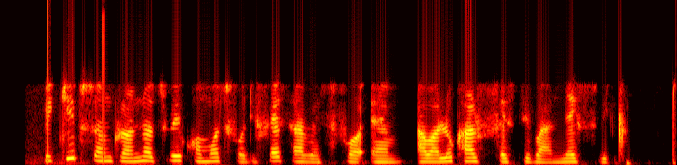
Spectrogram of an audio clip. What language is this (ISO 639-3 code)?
pcm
